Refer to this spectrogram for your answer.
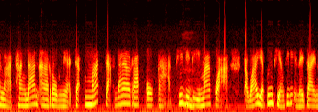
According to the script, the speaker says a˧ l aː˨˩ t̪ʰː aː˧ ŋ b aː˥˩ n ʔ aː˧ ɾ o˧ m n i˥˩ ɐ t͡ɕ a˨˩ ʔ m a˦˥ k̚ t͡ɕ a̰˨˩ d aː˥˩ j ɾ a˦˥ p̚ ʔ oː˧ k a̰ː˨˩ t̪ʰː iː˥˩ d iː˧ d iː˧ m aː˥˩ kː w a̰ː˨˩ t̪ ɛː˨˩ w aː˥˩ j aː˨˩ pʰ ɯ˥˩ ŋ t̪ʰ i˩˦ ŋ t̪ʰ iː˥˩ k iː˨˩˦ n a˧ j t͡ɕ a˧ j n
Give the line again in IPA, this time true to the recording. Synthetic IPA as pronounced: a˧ l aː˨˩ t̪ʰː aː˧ ŋ d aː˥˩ n ʔ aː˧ ɾ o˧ m n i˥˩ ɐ t͡ɕ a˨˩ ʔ m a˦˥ k̚ t͡ɕ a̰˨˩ d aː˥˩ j ɾ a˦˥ p̚ ʔ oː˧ k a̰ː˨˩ t̪ʰː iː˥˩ d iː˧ d iː˧ m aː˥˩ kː w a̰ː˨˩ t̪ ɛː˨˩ w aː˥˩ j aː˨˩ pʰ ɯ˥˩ ŋ t̪ʰ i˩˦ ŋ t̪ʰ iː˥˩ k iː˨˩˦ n a˧ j t͡ɕ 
